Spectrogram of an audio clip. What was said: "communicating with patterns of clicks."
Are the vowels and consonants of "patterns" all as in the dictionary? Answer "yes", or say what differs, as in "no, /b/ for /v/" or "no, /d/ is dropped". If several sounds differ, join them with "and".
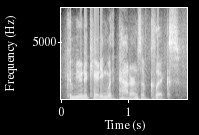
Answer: yes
